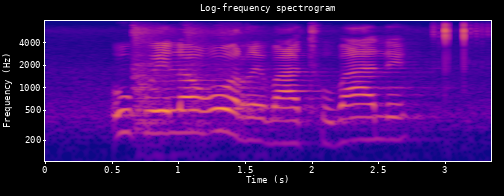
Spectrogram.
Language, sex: Northern Sotho, female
